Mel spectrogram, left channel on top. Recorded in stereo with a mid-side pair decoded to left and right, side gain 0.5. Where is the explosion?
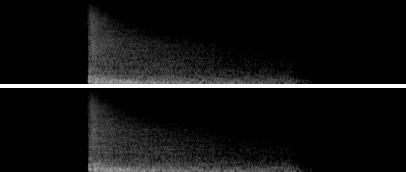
20° left, 1.2 m.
